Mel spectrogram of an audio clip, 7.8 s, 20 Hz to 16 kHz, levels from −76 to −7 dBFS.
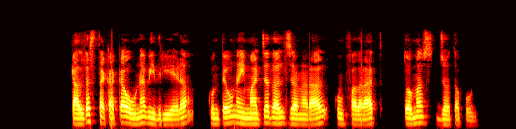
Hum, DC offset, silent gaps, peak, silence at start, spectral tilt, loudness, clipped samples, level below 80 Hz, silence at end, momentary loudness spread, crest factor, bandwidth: none; under 0.1%; 2.93-3.12 s, 4.96-5.02 s, 5.81-6.05 s; -2 dBFS; 1.05 s; -4.5 dB/octave; -19 LUFS; under 0.1%; -60 dBFS; 0.6 s; 11 LU; 18 dB; 7.6 kHz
